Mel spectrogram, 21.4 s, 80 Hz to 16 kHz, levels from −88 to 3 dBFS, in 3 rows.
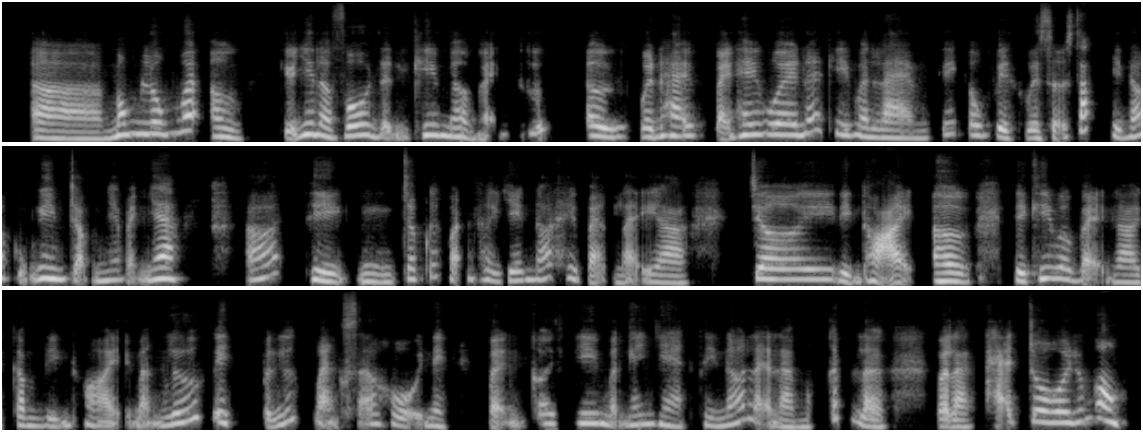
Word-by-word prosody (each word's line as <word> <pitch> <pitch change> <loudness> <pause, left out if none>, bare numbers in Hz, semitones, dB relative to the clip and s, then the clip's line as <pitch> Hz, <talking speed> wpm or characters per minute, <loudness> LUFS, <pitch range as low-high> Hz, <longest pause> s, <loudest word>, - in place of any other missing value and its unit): ờ, 180 -3 +2
mông 275 +4 +5
lung 300 +3 +1
á, 385 +1 +6
ừ, 225 -4 0 0.2
kiểu - - 0
như 285 +2 +5
là, 240 -5 +4
vô 255 +3 +6
định 235 - -3
khi 270 0 +2
mà 240 -3 +3
bạn - - -6 0.2
cứ, 435 - -2 0.2
ừ, 230 -2 +3
mình 220 0 +2
hay 250 0 +3
bạn 215 - 0
hay 270 +2 +3
quên 280 -2 +3
á, 345 +5 -1
khi 270 -2 -1
mình 230 -4 0
làm 195 -2 0
cái 290 +8 -10
công 260 -1 -2
việc 205 -4 +4
về 195 0 -1
sổ - - -4
sách, 370 -1 +2
thì 215 - -1
nó 235 +5 0
cũng 265 - -7
nghiêm 275 -2 +6
trọng - - 0
nha 235 +3 -1
bạn 245 - -7
nha. 275 +1 +7 0.4
Đó, - - 0 0.2
thì, 220 -5 +4
ừm, 200 -2 -3
trong 265 -1 -2
cái 320 +1 -10
khoảng - - -2
thời 245 -4 -4
gian 230 +2 0
đó 275 +4 -1
thì 280 - -3
bạn - - -2
lại, 180 - -4
à, 175 -1 0 0.4
chơi 260 -1 +3
điện 205 -4 0
thoại, - - +6
ờ, 215 -2 +5 0.3
thì 215 - +5
khi 275 +6 +1
mà 275 -3 0
bạn, 220 - -2
à, 190 -1 0
cầm 205 -3 -2
điện 190 +3 -4
thoại 240 - -2
bạn 250 +1 -4
lướt 270 - +2
đi, 275 - +1 0.2
bạn 175 +4 -3
lướt 285 - -1
mạng - - -1
xã - - -5
hội 215 -2 -2
nè, 195 -3 -3 0.3
bạn 330 -4 -2
coi 250 0 -3
phim, 260 -1 +2
bạn 245 - -3
nghe 225 - -2
nhạc, 205 -6 -2
thì 205 - -4
nó 240 - -1
lại 365 - -3
là 170 - -1
một 170 0 -6
cách 375 - -5
là, - - 0 0.3
gọi - - +4
là, - - +2
thả - - 0
trôi, 280 -2 +4
đúng 310 +7 -4
hông? 345 -7 +8
250 Hz, 255 wpm, -23 LUFS, 210-275 Hz, 0.4 s, hông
